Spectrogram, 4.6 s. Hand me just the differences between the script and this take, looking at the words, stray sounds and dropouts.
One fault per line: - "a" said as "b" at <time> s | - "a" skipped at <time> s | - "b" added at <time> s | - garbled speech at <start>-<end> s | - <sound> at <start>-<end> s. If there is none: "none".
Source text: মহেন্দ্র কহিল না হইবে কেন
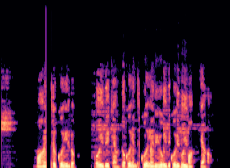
- dropout at 0.9-1.0 s
- "না" skipped at 1.4 s
- garbled speech at 2.4-3.9 s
